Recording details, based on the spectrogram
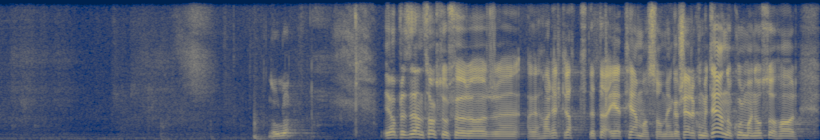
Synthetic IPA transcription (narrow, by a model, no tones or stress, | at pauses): nuːlə | jɑːpʰɾɛsɪd̪ɛnt̪sɑːksuːɾføːɾɑɾ | ɦɑɾhɛɪlt̪ɾɛt̪ːd̪ɛt̪ːə̰ʔɛɾɛt̪ʰːeːmɑsɔmɛŋɡɑʂeːɾəɾkʊmɪt̪ʰeːənɔkʰʊɾmɑnɔsɔɦɑɾ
